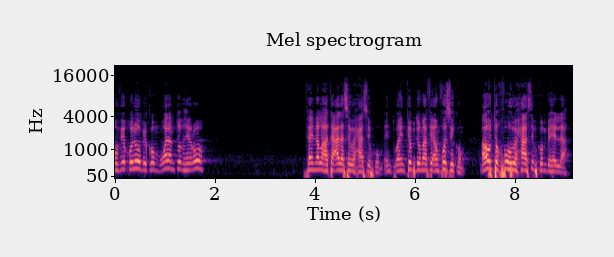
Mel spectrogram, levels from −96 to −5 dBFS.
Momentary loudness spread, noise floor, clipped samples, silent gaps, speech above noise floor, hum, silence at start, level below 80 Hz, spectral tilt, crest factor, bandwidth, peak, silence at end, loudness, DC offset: 13 LU; -82 dBFS; under 0.1%; none; 51 dB; none; 0 s; -44 dBFS; -6 dB/octave; 24 dB; 13.5 kHz; -10 dBFS; 0.1 s; -31 LUFS; under 0.1%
